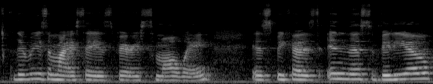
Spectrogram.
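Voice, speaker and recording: With an Oklahoma accent, a woman speaks at medium pitch, and audible room echo surrounds her voice. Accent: Oklahoma, noticeable. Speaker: assistant pastor. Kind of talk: devotional talk. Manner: gentle, conversational.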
